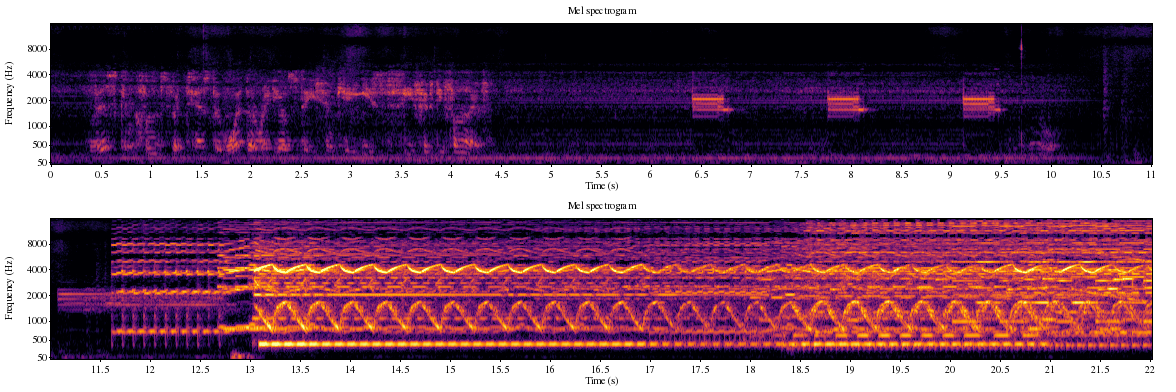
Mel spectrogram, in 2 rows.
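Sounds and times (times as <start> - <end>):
electronic siren alarm wailing: 11.1 - 22.0
fast pulsing beep: 11.6 - 22.0.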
